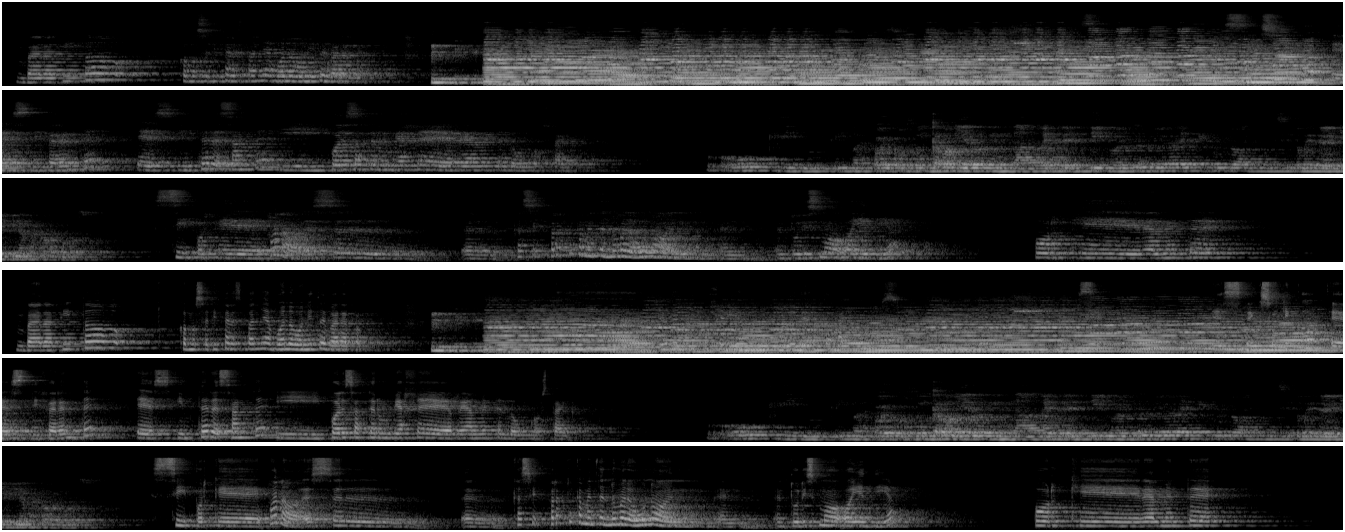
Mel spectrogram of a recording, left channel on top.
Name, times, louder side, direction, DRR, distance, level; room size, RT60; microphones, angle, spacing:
voice 1, 0.1-1.3 1.8-3.6 5.5-9.0 10.9-11.0 12.1-14.4 14.8-19.1 28.3-31.1 31.4-35.8 37.1-38.9, right 4 dB, 85° right, 5 dB, 0.4 m, -35 dB
voice 2, 4.3-4.9 9.6-11.0 20.5-27.7, equal, 35° left, -5 dB, 0.9 m, -37 dB
sound 1, 4.8-13.1, left 4 dB, 65° left, 0.3 m, -25 dB
3.6 x 2.5 x 4.4 m, 1.5 s
head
